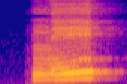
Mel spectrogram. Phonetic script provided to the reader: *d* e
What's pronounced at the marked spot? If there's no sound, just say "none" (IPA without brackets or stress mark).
n̪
